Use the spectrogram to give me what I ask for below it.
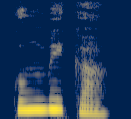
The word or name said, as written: ಕಂಬಿಗ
